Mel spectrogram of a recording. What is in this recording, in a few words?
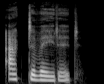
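"activated", American English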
